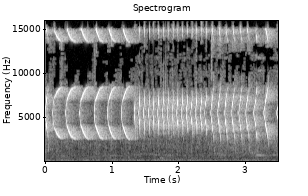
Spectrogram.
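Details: Lesson song for canaries: six slow, curving down-swept whistles, then an accelerating run of short bright chips that breaks into a slightly slower repeated phrase.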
